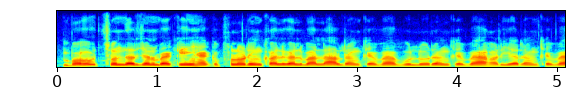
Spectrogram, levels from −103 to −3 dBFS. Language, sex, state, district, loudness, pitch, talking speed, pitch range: Bhojpuri, male, Bihar, Saran, -15 LUFS, 160 Hz, 270 wpm, 155-165 Hz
